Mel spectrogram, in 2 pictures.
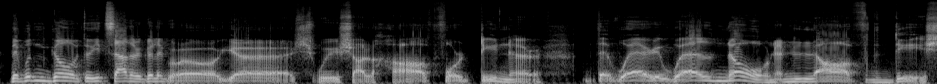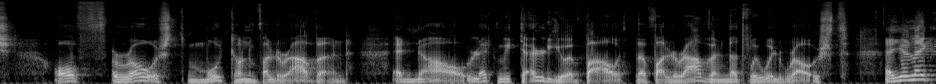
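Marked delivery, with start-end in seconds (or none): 1.7-17.8 plodding, deliberate, slow, drawn-out delivery. Mocking how the bear characters talk to each other: imitating slow bear-people talk. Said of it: "they would also talk slowly".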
